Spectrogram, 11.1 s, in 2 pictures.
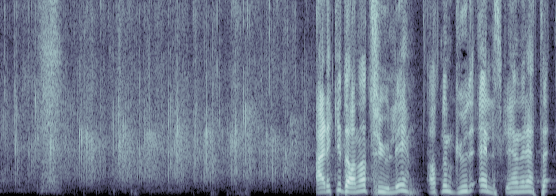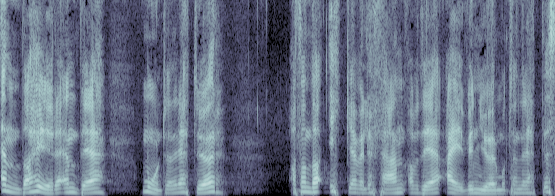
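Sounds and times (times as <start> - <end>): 
audience applause: 0.0 - 3.4
speech: 3.2 - 7.9, 8.5 - 11.0.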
